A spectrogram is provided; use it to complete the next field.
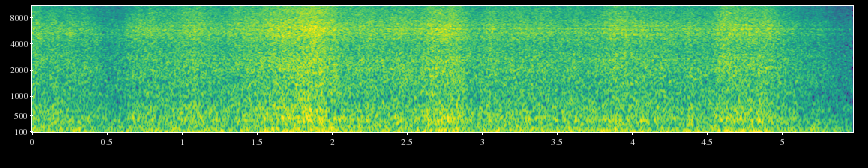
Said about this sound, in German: Der Sturm dagegen kann eine Besteigung des tibetischen Gipfels zur Qual machen. 4 Wochen lang ist der Wind unser ständiger Begleiter und wird häufig auch zum Feind.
